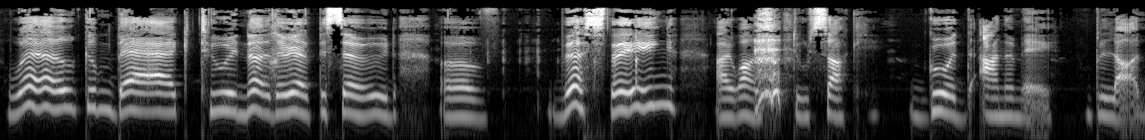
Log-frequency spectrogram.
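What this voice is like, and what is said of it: Spooky vampire Dracula voice. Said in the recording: “do a spooky vampire voice? Dracula voice?”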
